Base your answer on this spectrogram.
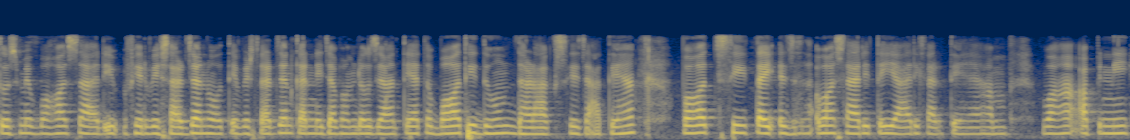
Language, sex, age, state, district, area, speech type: Hindi, female, 18-30, Madhya Pradesh, Katni, rural, spontaneous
